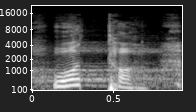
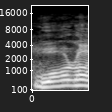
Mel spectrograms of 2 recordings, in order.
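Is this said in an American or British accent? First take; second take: British; American. First: The t is pronounced as a crisp, clear t. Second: The t is flapped, sounding like a soft d. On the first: The speaker calls it right. "나는 영국식 영어가 마음에 들어" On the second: The speaker calls it wrong. "미국식 영어가 너무 어려운 거예요. 발음이"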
